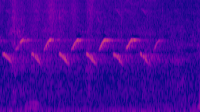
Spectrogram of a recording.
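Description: A bird calling a quick run of repeated high two-part notes, each a short note followed by a lower downslurred one, about three a second, stopping shortly before the end.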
